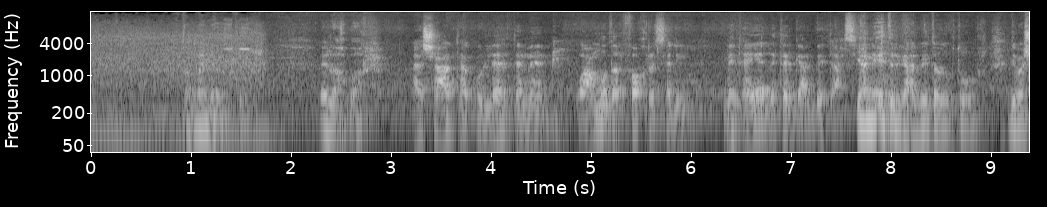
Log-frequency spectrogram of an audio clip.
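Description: Two middle-aged men talk in a quiet room.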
